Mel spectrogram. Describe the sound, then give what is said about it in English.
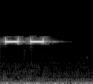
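Two short, shrill electronic beeps from a home security alarm during its exit delay, with the front door sensor left open, sound in quick succession at one steady high pitch, clear, with a faint low hum underneath and no voices. “And again, you have your exit delay so that you can leave the house.”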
